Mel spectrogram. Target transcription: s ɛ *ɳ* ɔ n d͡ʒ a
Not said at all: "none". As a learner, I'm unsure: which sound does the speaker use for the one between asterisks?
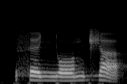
ɲ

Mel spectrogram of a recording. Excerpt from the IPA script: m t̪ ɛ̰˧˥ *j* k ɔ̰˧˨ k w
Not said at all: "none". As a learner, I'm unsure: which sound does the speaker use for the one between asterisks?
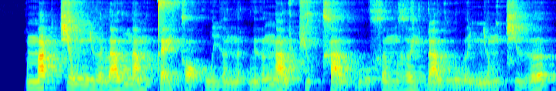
j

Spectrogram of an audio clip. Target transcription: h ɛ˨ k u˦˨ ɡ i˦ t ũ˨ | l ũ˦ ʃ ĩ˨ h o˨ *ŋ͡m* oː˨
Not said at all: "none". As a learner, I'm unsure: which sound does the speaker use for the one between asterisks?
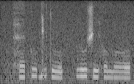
m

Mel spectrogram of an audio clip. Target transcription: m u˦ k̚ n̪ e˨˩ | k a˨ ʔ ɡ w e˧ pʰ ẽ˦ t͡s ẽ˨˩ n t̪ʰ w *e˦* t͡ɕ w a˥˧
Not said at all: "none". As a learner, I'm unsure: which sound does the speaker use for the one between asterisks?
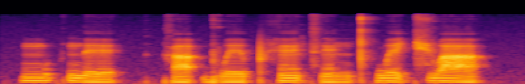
e˥˧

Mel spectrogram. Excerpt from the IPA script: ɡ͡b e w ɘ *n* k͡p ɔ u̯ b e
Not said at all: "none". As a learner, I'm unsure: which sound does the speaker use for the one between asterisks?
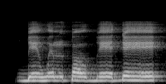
m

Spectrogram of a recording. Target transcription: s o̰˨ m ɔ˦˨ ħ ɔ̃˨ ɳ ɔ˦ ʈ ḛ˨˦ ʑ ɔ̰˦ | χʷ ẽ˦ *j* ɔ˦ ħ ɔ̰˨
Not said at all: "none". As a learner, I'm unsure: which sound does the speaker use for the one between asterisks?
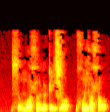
j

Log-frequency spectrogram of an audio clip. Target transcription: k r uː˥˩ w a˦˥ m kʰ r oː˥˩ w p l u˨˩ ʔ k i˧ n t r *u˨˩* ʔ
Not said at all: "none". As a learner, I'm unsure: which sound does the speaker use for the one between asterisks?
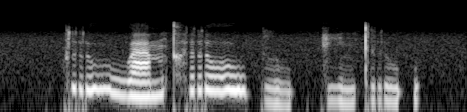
u˦˥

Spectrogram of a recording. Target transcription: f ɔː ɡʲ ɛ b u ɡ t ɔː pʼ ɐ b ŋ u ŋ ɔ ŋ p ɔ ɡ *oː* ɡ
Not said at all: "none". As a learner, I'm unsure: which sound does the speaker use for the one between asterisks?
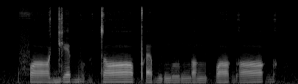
ɔː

